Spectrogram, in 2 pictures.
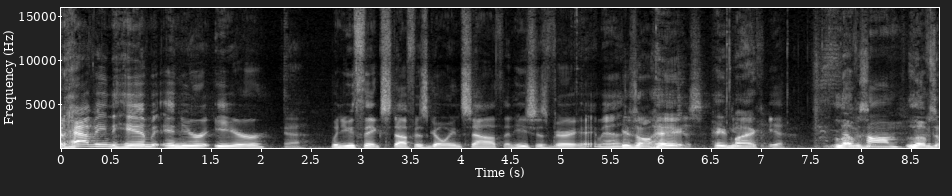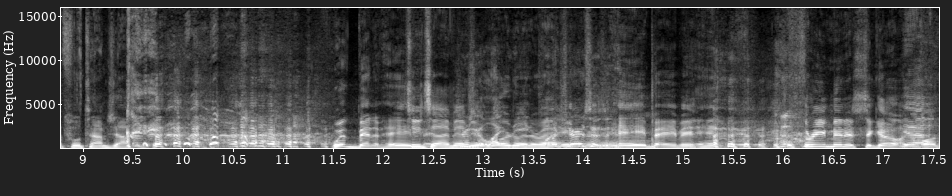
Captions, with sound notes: - But having him in your ear when you think stuff is going south and he's just very, hey, man- - He's all, "Hey." - Just- - "Hey, Mike." - So calm. - Loves a full-time job ... (group laughs) with benefits. - Tee time. Here's your award winner right here. Hey, baby. - Hey, baby. (person laughs) - Three minutes to go.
